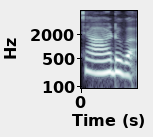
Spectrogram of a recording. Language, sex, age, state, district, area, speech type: Malayalam, female, 18-30, Kerala, Kozhikode, urban, read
